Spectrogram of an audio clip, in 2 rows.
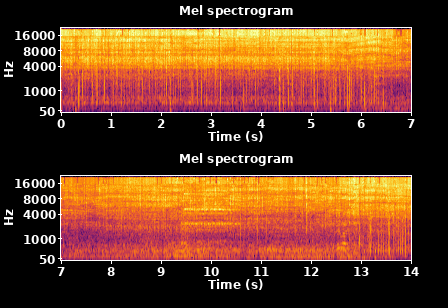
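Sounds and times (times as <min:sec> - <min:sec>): welding crackling and hissing: 0:00.0 - 0:14.0
machine rumble: 0:04.8 - 0:14.0
faint high whine: 0:06.3 - 0:14.0.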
